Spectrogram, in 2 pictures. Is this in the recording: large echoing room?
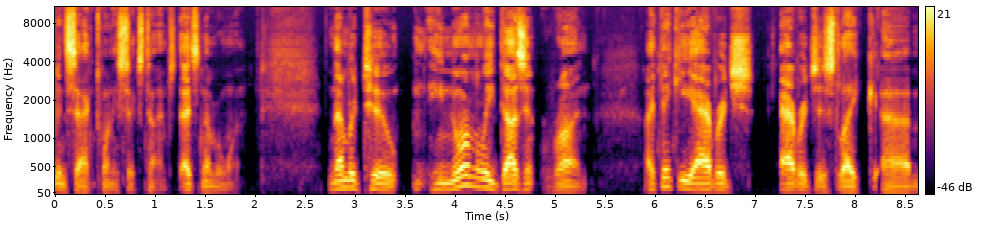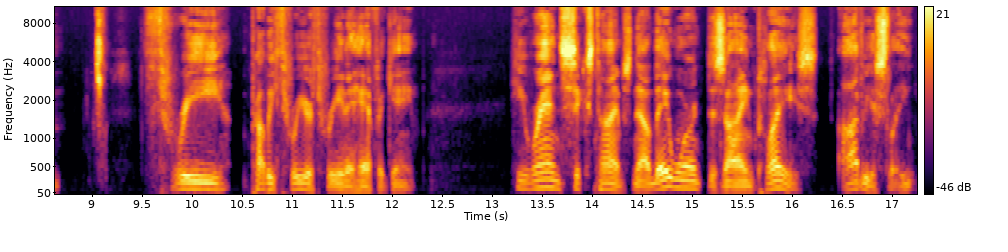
no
